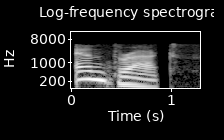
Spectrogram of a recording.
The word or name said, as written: anthrax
